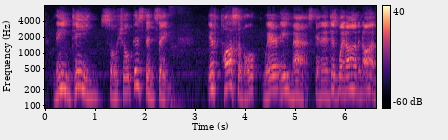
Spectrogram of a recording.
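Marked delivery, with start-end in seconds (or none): 0.2-5.4 automated robotic intercom announcement voice. Retelling an announcement that kept repeating, in a robot voice. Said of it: "it's like this robot voice".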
